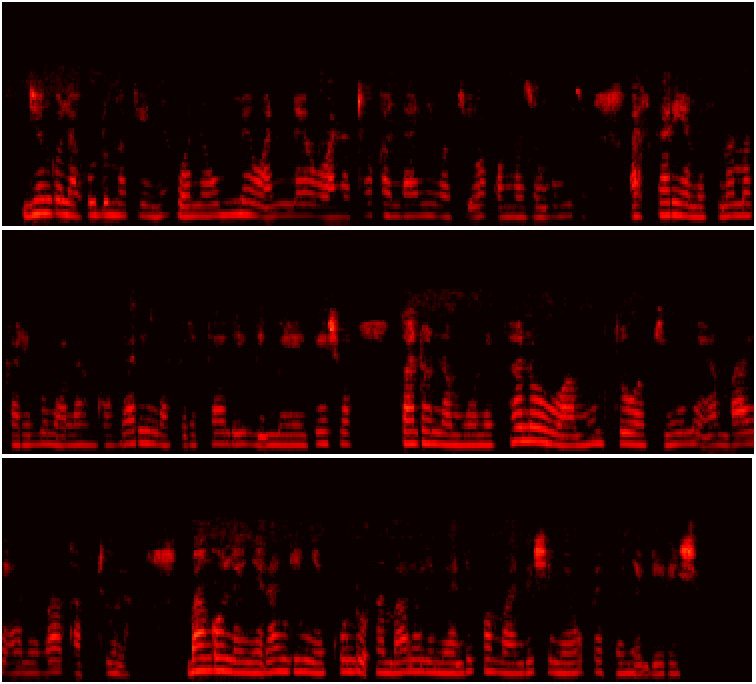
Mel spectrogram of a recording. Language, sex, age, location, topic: Swahili, female, 25-35, Kisii, government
